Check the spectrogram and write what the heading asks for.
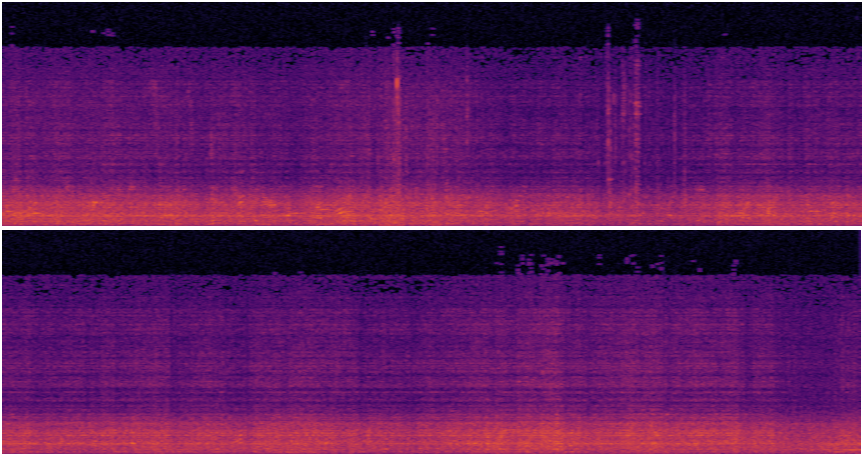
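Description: Steady engine drone and road noise heard inside a truck cab cruising at highway speed, with a single click about four seconds in.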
